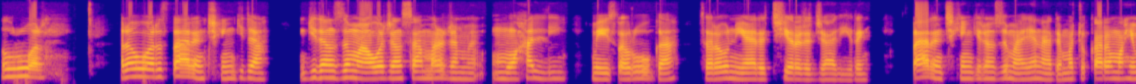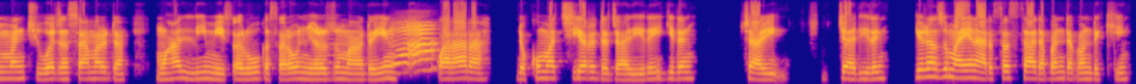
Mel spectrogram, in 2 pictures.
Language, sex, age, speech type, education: Hausa, female, 46-60, spontaneous, tertiary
